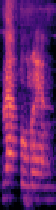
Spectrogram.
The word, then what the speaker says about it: Maline: Is it Meline or Maline? Matt, it doesn't matter. But Maline is how I was there.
